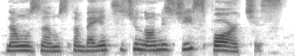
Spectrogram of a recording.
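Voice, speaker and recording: Slow, deliberate Brazilian woman teacher. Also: mid-range voice, no room sound. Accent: Brazilian Portuguese. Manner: explains step by step, checks the class understood. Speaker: English teacher. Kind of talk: online class lecture. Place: home, online virtual class.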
